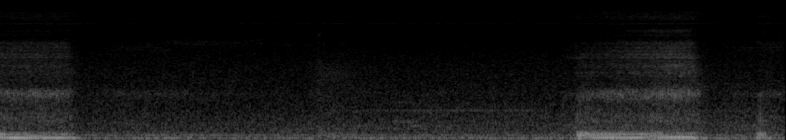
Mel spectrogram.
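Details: Deep, low rumbling snores roughly one every five seconds, with quiet breathing between; a sleeping American Akita snoring.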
